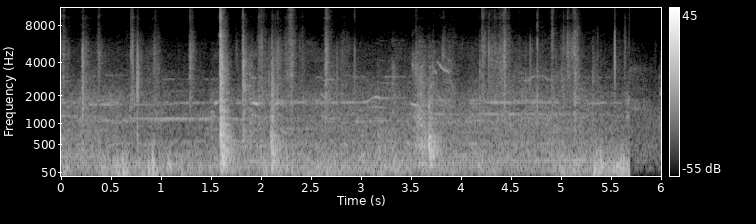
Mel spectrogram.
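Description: Clicks and clunks of a Chevrolet SSR's tailgate handle and latch as the tailgate is opened, the sharpest about one and a half seconds in. Under them is a steady low rumble on the microphone that cuts off suddenly near the end.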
